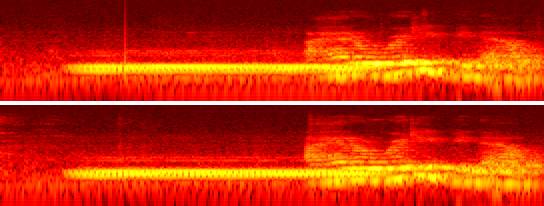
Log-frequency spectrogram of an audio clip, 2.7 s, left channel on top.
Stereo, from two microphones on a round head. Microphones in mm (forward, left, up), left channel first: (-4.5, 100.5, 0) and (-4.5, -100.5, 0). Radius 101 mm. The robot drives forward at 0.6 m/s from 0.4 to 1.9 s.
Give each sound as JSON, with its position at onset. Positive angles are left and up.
{"t": 1.5, "sound": "a woman speaking", "side_deg": -40, "distance_m": 1.1}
